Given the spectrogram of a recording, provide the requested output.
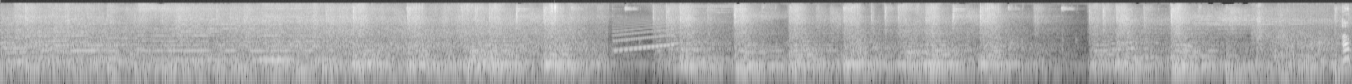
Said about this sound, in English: Scud Storm launched.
